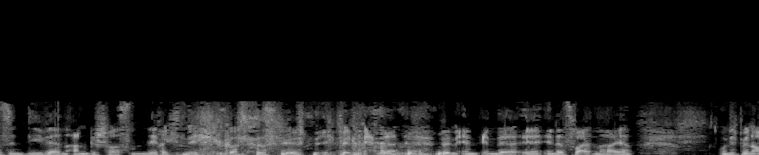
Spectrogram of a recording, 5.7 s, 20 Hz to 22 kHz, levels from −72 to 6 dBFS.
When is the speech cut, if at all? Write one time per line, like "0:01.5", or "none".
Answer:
0:01.2
0:03.6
